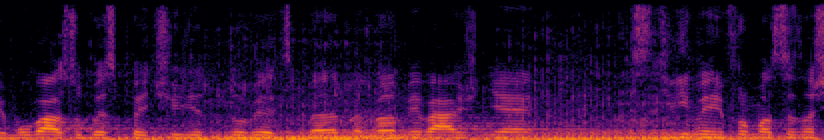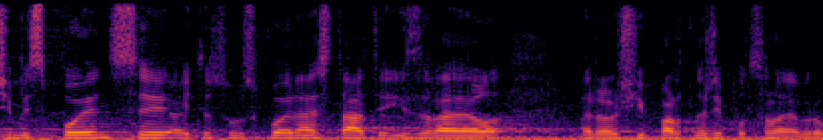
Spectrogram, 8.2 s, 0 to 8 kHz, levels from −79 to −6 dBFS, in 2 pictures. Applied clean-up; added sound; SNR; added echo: none; Motorcycle / Crow; 1 dB; none.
